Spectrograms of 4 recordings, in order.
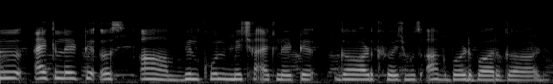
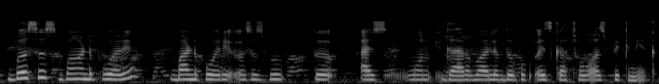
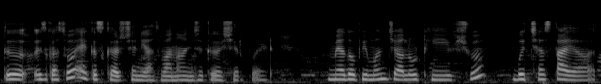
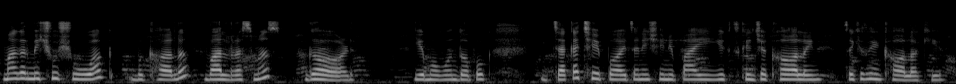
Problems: constant background noise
